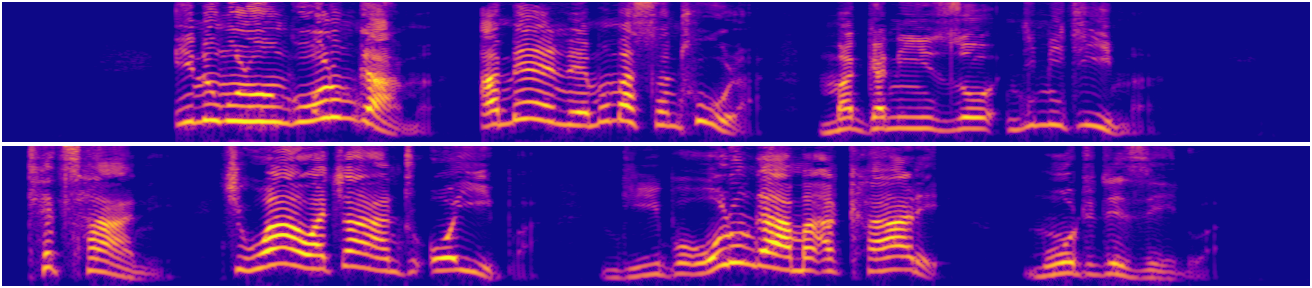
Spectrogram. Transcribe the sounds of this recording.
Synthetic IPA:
inumuluŋɡuwɔluŋɡa̰ma̰ | amɛnɛmumasantʰula̰ | maɡanizɔndimitima̰ | tʰɛt͡sʰani | t͡ʃiwawat͡ʃaːntʰuʔɔjipa | ndipɔwɔluŋɡamaːkʰalɛ̰ | mɔtɛtɛzɛ̰ːɗwa

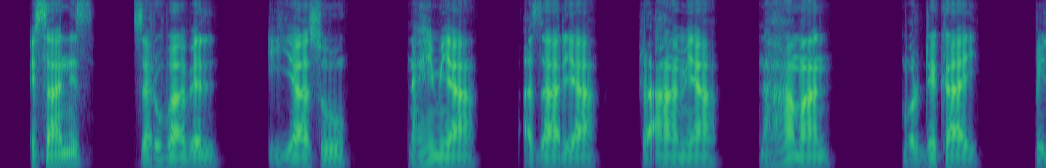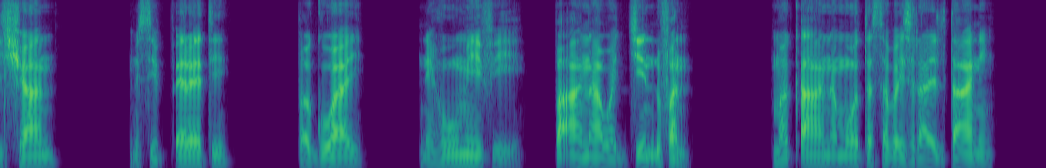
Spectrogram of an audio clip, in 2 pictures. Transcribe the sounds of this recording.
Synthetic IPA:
ʔɪsaːnɪs | zɐɾʊbaːbɛl | ɪjːaːsuː | nɐɦɪmɪjaː | ʔɐ̰zaːɾɪjaː | ɾɐ̰ʔaːmɪjaː | nɐɦɐmaːn | mɔɾd̪ɛkaːj | bɪlʃaːn | mɪsɪpʼːɛɾɛt̪ɪ | b̥ɐɡʊwaːj | nɛɦuːmiːfɪ | b̥ɐ̰ʔɐnaːwɐd͡ʒːiːnᶑʊfɐn | mɐkʼːaːnɐmo̞ːt̪ɐsɐbɐɪs̬ɾaːʔɛlt̪ɐʔɐniː

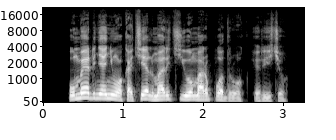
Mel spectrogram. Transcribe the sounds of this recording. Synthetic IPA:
ʊmɛdɲaɲwɔkat͡ʃɪɛlmart͡ʃiwomaɾpwɔd̪ɾwɔkeɾit͡ʃo

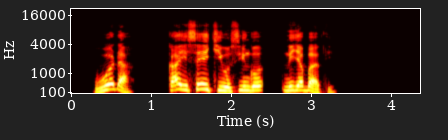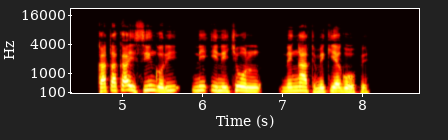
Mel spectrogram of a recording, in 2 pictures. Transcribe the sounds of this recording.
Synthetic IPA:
woda | kaɪsɛt͡ʃiwosiŋɡo | nɪd͡ʒabat̪i | katakaɪsiŋɡoɾinɪʔɪnɪt͡ʃʊl | nɪŋatmɪkɪaɡopḛ

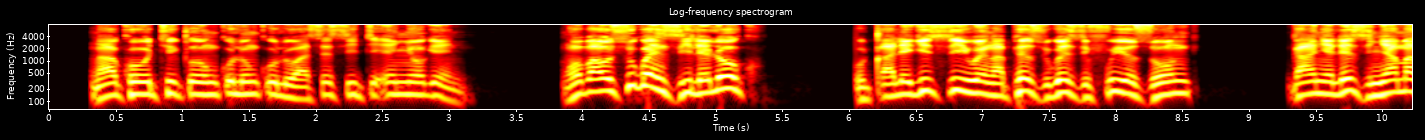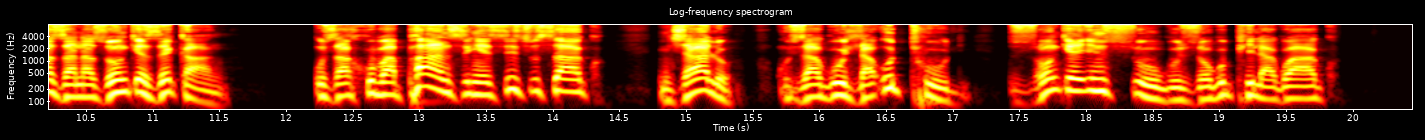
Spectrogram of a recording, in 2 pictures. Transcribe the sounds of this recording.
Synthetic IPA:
ŋakʰɔutʰiǁɔuŋkʼuluŋkʼuluwasesitʰiɛɲɔɣeːni | ŋɔβausuɣwend͡zʱilɛlokʰu̥ | uǃaleɣisiwɛŋapʰezuɣwezifujɔzɔŋkʼɛ | ɣaɲɛleziɲamazanazɔŋkʼɛzɛɡ̥ʱa̰ːŋa | uzaxuβapʰant͡sʼiŋesisusaːkʰɔ̥ | nd͡ʒʱalɔ | uzaɣuɮaʔutʰuli | zɔŋkʼɛint͡sʼuɣuzoɣupʰilaɣwaːkʰɔ̥

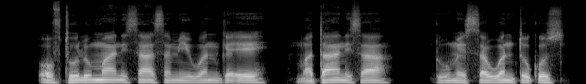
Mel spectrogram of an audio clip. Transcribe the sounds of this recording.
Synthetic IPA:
ʔɔft̪uːlʊmːaːnɪsaːsɐmiːwɐŋɡɐʔeː | mɐt̪aːnɪsaː | d̪̥uːmɛsːɐwːɐnt̪ʊkʼʊs

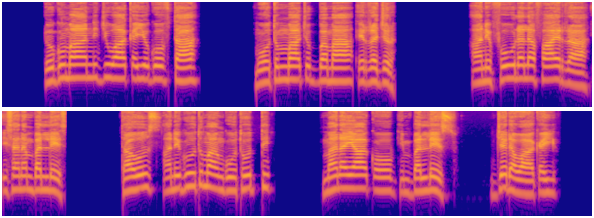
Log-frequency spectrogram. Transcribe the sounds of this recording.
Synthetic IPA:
ᶑʊɡʊmaːnɪd͡ʒɪwaːkʼɐjːɔɡɔːft̪aː | mo̞ːt̪ʊmːaːt͡ʃʼʊbːɐmaːʔɪrːɐd͡ʒɪɾɐ | ʔɐnɪfuːlɐlɐfaːɪrːaːɪsɐnɐmbɐlːe̞ːs | t̪ɐʔuːsɐnɪɡuːt̪ʊmaːŋɡuːt̪uːt̪ːɪ | mɐnɐjaːkʼo̞ːbhɪmbɐlːe̞ːsːʊ̥ | d͡ʒɛᶑɐwaːkʼɐjːʊ

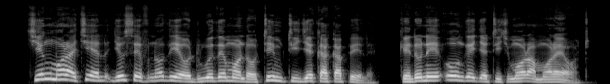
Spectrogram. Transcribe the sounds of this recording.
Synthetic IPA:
t͡ʃjeŋmɔɾat͡ʃɪɛld͡ʒosefnɔd̪ɪɛɔdɾwod̪emɔndɔtɪmtid͡ʒekakapɪ̰lḛ | kendoneʔoŋɡed͡ʒatit͡ʃmɔɾamɔɾɛɔ̰t

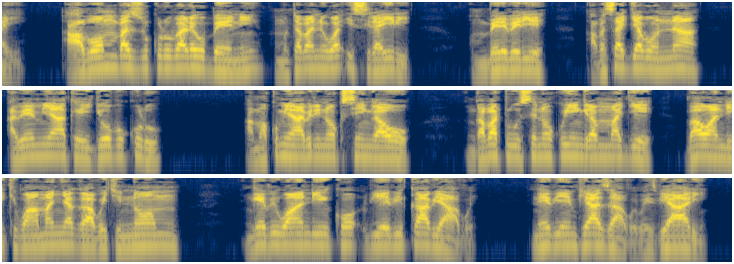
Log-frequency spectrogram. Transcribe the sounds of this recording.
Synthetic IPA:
ḭ | a̰βo̞ːmuβazukuluβale̞ube̞niomutaβaniwaʔisiɾaiɾi | o̞muβe̞ɾe̞βe̞ɾje̞ | a̰βasaɟːaβo̞nːaː | βe̞ːmjaːke̞ːɟo̞ːβukulu | a̰makumiaːβiɾino̞ːku̥siːŋɡawo̞ | ŋɡaβatuːse̞no̞ːkujiːŋɡiɾamumaɟe̞ | βawaːndikiβwaːmaɲːaɡaːβwe̞cinːo̞ːmu | ŋɡe̞ːβiwaːndiːko̞βje̞ːβikaβja̰ːβwe̞̰ | ne̞ːβje̞ːmpjaːza̰ːβwḛwḛβjaːlḭ

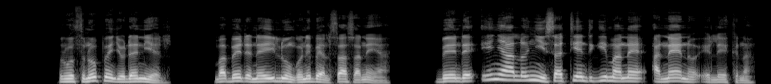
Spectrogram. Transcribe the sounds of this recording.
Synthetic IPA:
rwot̪nopeɲd͡ʒodaniɛ̰l | mabendenɛilwoŋɡonɪbɛlsasanɪja̰ | bendeʔɪɲalɔɲisatjendɡɪmanɛanɛnɔʔelekna̰

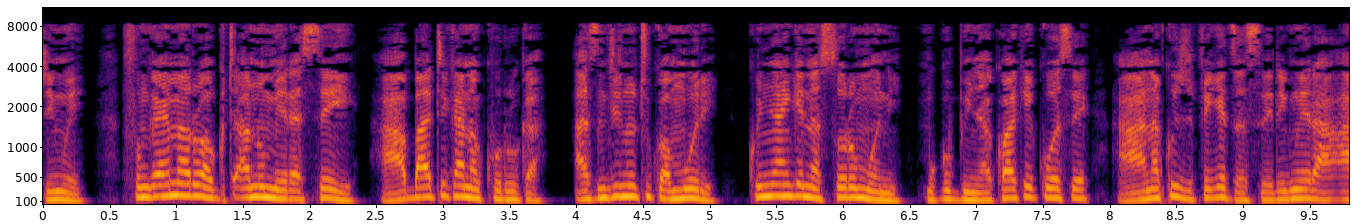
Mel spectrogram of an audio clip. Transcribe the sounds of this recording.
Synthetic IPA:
mwe | fuŋɡaimaɾuʋak̬u̥tiano̞meɾase̞iɦaːɓatikanakuɾuːkaː | s̬indino̞tikwamuːɾi | kuɲaŋɡe̞naso̞ɾo̞mo̞nimuk̬ubʱiɲakwake̞ko̞se̞ | ɦaːnakuʐife̞k̬e̞d͡zase̞ɾimwe̞ɾaː

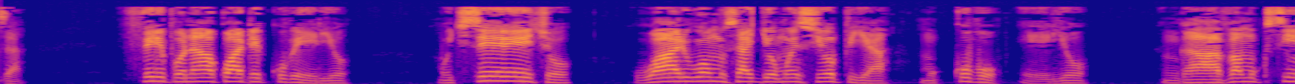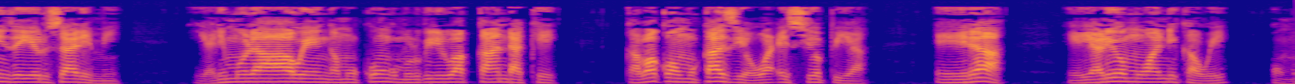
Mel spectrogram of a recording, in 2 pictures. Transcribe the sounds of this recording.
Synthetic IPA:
a̰ | filip̬o̞nakwaːte̞kːuβe̞ːɾjo̞ | muci̥se̞ːɾe̞co̞ | waliwo̞ːmusaɟːo̞ːmwe̞ːsio̞pija | mukːuβo | e̞̰ɾjo̞ | ŋɡaːvamuku̥siːnzeːje̞ɾusale̞mi | ja̰limulaːwe̞ŋɡamukuːŋɡumuluβiɾiɾwakːaːndake̞ | kaβako̞ːmukazio̞waʔesio̞pija̰ | e̞ɾa | ejalio̞ːmuwaːnika̰we̞ | om

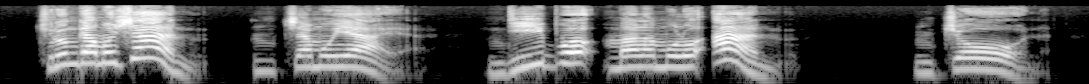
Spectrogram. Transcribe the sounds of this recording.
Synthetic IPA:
t͡ʃiluŋɡamɔt͡ʃanu | n̩t͡ʃamujaːja̰ | ndip̬ɔmalamulɔʔanu | n̩t͡ʃɔna

